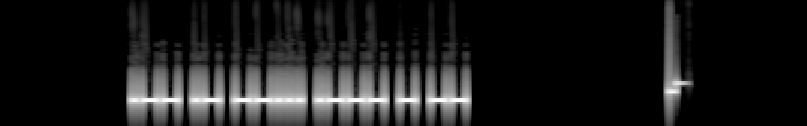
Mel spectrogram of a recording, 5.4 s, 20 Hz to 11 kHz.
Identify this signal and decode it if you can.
Morse code, heard as a keyed tone, about 34 wpm, 700 Hz. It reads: WA7JTM
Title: NA SOTA Activator Callsigns 35wpm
